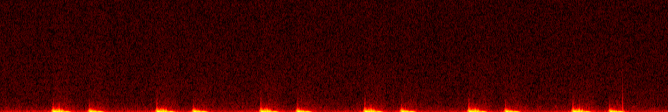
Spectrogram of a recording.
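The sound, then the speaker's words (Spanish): Heart sounds heard at the apex through a stethoscope bell pressed firmly: about seven steady lub-dub pairs of low, muffled thumps, with a faint hum between beats and no talking. “Está escuchando el corazón en el ápex.”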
